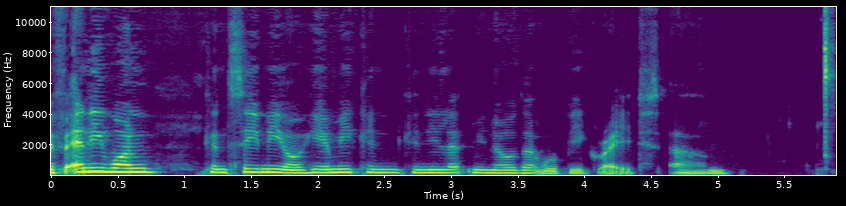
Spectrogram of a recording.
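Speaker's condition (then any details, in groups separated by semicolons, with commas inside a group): No condition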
